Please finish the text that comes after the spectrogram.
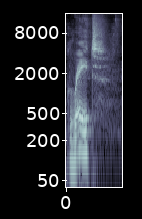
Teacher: Or we have great, which is also spelled EA, but it's pronounced A, which is a diphthong, two vowel sounds combined into one.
